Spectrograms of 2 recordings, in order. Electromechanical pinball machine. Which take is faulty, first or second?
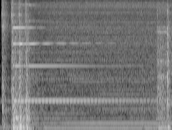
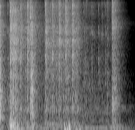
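first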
